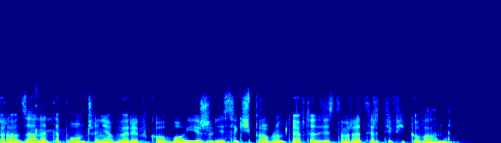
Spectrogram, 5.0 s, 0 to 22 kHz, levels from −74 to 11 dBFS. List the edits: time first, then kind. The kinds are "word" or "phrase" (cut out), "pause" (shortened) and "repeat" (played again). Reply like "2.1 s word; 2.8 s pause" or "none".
none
